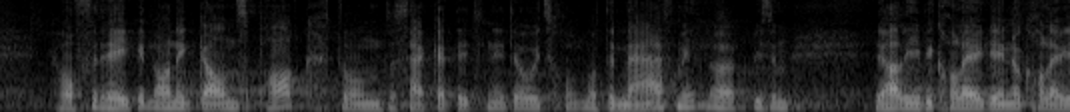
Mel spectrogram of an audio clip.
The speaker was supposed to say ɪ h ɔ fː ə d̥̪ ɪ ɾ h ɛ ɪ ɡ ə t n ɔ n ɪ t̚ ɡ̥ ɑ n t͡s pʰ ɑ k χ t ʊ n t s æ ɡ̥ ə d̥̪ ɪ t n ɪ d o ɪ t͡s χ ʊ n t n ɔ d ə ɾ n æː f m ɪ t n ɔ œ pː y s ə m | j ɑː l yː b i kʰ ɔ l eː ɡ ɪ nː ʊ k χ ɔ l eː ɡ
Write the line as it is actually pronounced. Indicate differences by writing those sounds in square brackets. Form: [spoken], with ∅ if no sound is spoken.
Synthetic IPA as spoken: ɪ h ɔ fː ə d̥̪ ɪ ɾ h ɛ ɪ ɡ ə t n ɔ n ɪ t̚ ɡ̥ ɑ n t͡s pʰ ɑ k χ t ʊ n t s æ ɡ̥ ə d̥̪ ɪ t n ɪ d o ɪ t͡s χ ʊ n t n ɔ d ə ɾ n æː f m ɪ t n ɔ œ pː [i] s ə m | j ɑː l [iː] b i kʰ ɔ l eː ɡ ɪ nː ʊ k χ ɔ l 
